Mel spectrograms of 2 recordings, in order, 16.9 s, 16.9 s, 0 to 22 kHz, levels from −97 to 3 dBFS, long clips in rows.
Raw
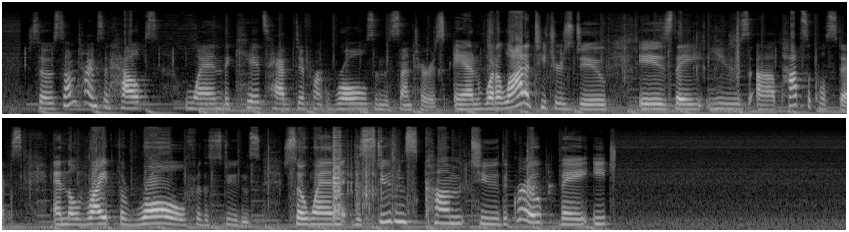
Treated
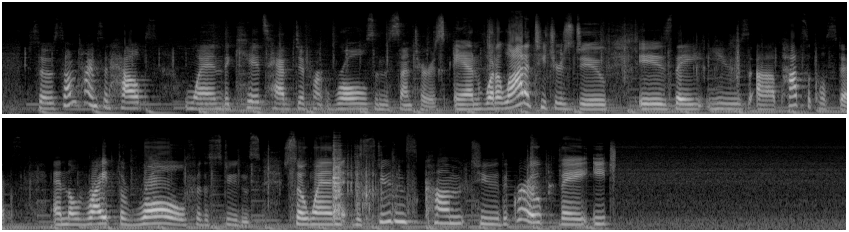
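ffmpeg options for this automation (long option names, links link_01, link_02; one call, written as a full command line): ffmpeg -i in.wav -af "asetnsamples=nb_out_samples=441:pad=0,asendcmd='1.98 lowpass f 6500;6.42 lowpass f 2700;8.42 lowpass f 1400;9.45 lowpass f 3600;12.04 lowpass f 1800;13.73 lowpass f 4700',lowpass=3000" out.wav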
